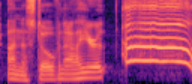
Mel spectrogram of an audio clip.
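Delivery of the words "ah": high, sudden mock scream like a movie character; movie-style scream. Imitating the friend screaming at the squirrel, high mock shriek. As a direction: shriek in fake terror. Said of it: "like the dude screaming from Accepted".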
